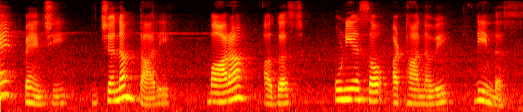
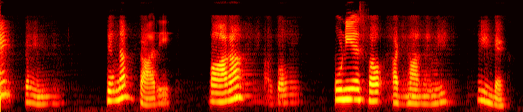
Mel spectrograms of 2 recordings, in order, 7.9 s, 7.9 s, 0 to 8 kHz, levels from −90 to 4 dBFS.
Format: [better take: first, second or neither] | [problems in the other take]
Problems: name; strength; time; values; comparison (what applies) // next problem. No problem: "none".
first | noise reduction (neural mask model DeepFilterNet 3)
